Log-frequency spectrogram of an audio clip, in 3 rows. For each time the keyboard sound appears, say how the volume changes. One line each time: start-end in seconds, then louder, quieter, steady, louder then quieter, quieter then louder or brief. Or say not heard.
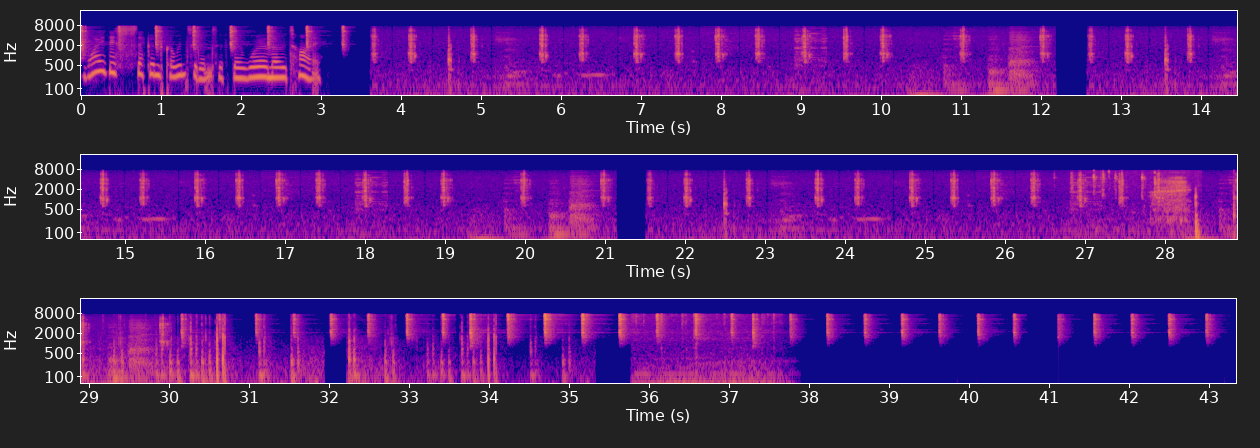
26.8-37.8 quieter.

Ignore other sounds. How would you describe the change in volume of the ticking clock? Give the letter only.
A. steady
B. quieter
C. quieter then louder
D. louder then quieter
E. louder
E.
